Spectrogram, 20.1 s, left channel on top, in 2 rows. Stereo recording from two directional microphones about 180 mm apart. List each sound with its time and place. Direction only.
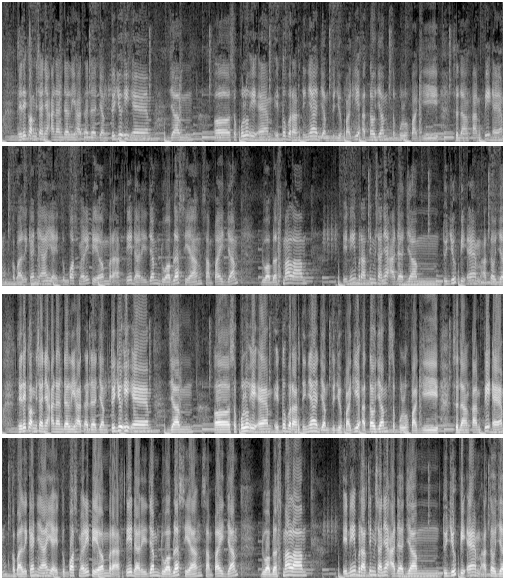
0.3 s a man's voice: 45° right (ahead or behind)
